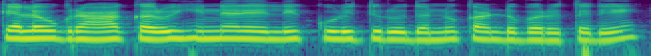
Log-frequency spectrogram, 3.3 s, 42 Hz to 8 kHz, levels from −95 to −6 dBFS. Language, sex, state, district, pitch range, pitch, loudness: Kannada, female, Karnataka, Bidar, 200-220 Hz, 210 Hz, -15 LUFS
